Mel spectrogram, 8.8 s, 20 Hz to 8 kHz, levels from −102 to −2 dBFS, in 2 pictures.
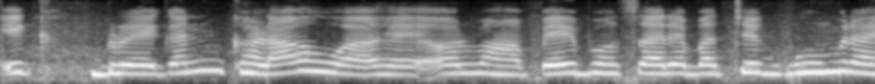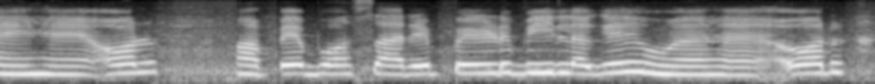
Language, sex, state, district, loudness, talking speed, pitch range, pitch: Hindi, female, Uttar Pradesh, Gorakhpur, -12 LUFS, 180 wpm, 280-310 Hz, 290 Hz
